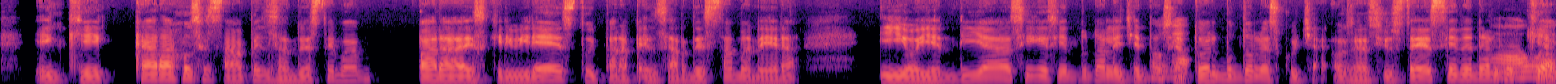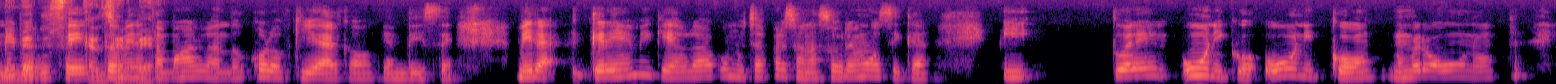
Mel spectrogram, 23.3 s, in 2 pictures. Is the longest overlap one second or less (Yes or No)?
No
